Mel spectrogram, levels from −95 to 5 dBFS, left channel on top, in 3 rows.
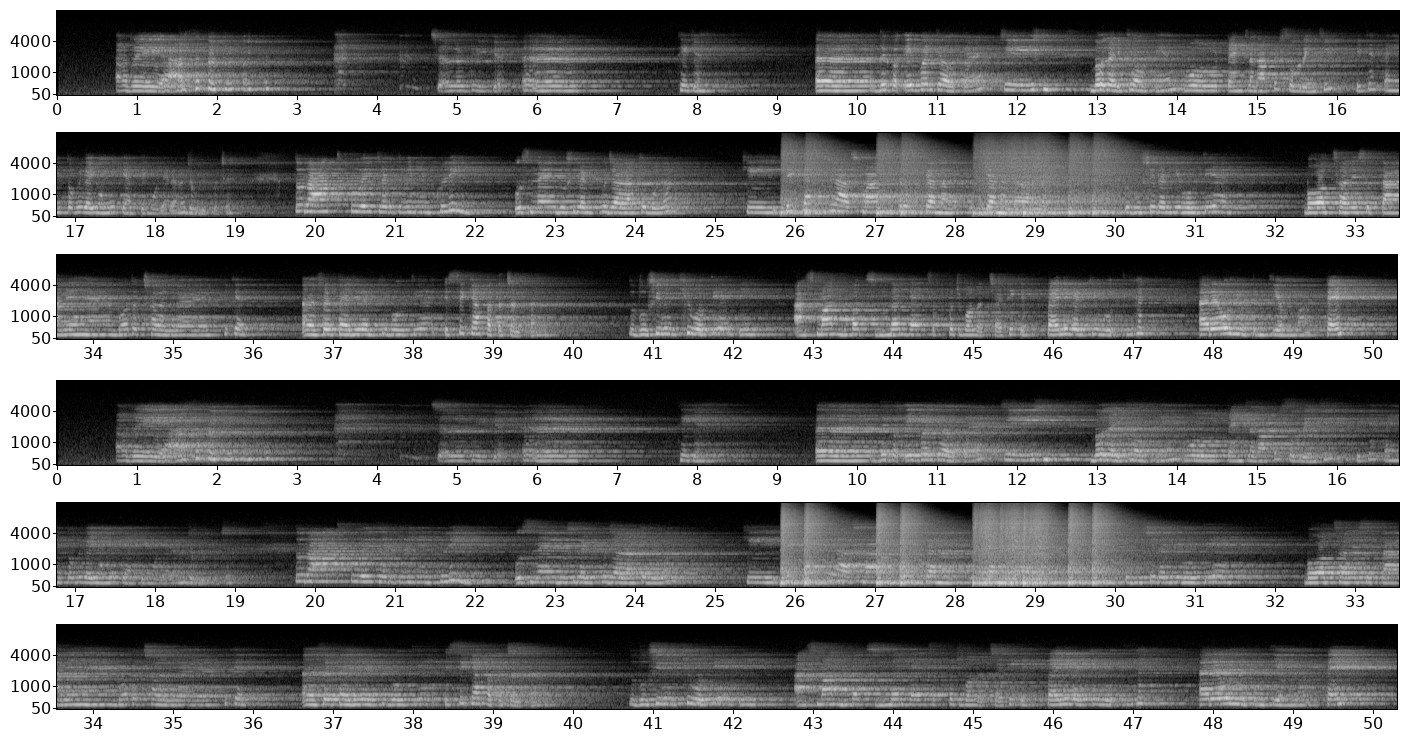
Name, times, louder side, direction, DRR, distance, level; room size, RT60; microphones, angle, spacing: voice 1, 0.7-2.7 3.5-3.6 4.7-6.5 7.8-8.1 9.5-16.0 16.2-19.0 19.3-22.0 22.5-24.5 25.4-29.3 30.1-31.5 32.4-36.0 36.6-39.7 40.7-42.3 42.8-47.2 47.8-49.6, left 4 dB, 50° left, 5 dB, 0.5 m, -25 dB
Snare drum, 25.8-26.5 27.0-27.7 28.2-30.1, right 3 dB, 50° right, 0.7 m, -21 dB
21.0 x 10.0 x 3.7 m, 2.9 s
head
